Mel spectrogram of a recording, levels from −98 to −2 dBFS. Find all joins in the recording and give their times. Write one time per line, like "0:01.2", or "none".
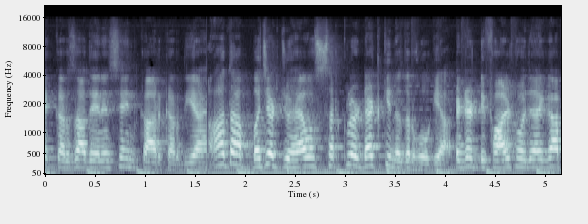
0:01.6
0:04.2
